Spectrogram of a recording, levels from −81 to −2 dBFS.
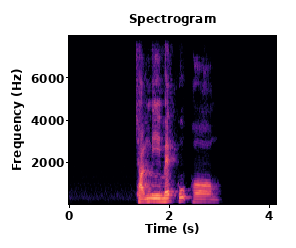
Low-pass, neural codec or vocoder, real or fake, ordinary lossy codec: none; codec, 16 kHz, 2 kbps, FunCodec, trained on Chinese and English, 25 frames a second; fake; none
